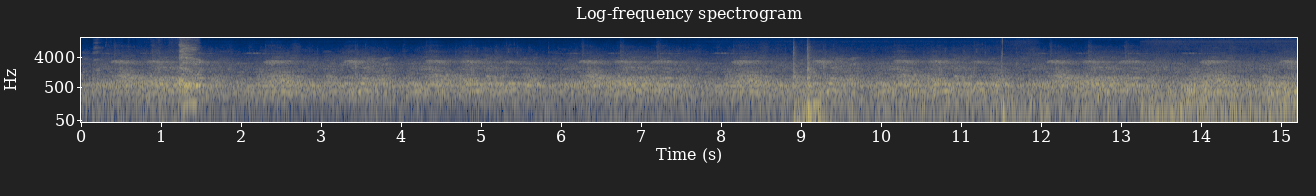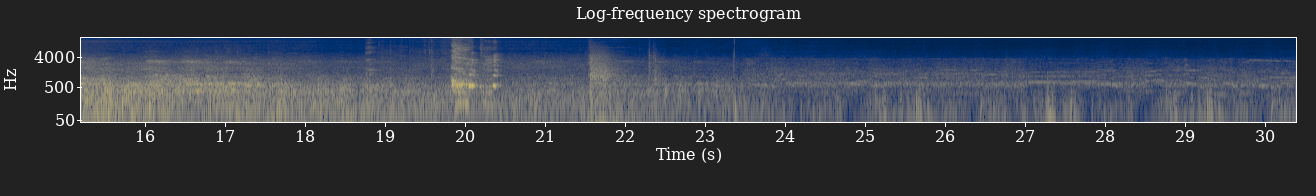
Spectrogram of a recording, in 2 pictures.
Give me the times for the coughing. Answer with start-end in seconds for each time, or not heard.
0.1-1.5, 18.8-20.4.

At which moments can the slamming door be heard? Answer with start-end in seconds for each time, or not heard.
8.8-9.4, 21.4-22.5.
